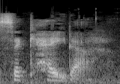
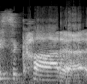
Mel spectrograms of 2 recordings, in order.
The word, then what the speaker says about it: cicada: and I'm wondering how you yourself prefer to say it, like cicada or cicada? – That's actually a very common question. I get that one a lot. And actually, I pronounce it cicada.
